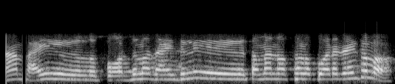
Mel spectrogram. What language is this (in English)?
Odia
